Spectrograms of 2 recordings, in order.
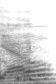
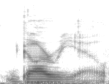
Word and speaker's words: Gariel: Gadriel, right? yeah, Gadriel. Okay, I'll just note that down so I can say it correctly. Gadriel. Okay. It's Gariel. There's no D.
